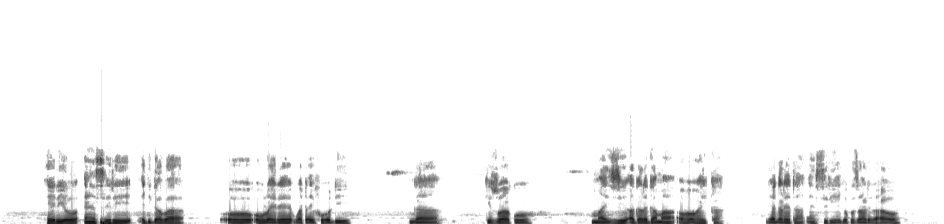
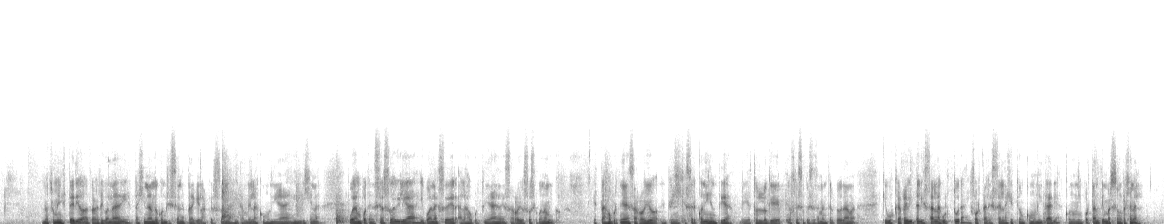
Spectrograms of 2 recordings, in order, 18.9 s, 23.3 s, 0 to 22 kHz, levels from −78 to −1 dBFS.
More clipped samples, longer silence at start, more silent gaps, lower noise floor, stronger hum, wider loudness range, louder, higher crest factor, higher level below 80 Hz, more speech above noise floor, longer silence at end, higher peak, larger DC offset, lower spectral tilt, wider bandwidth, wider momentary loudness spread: neither; first, 0.95 s vs 0.1 s; neither; first, -75 dBFS vs -50 dBFS; neither; first, 6 LU vs 3 LU; first, -14 LUFS vs -28 LUFS; about the same, 14 dB vs 16 dB; about the same, -52 dBFS vs -56 dBFS; first, 63 dB vs 24 dB; first, 0.9 s vs 0.35 s; first, 0 dBFS vs -10 dBFS; neither; about the same, -7 dB/octave vs -7.5 dB/octave; second, 7.6 kHz vs 8.4 kHz; first, 11 LU vs 8 LU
